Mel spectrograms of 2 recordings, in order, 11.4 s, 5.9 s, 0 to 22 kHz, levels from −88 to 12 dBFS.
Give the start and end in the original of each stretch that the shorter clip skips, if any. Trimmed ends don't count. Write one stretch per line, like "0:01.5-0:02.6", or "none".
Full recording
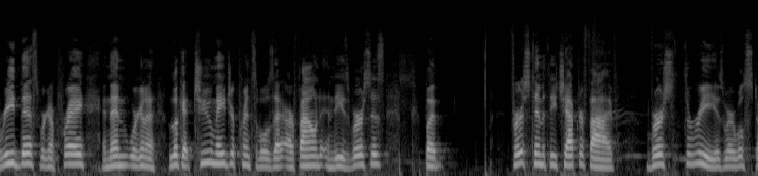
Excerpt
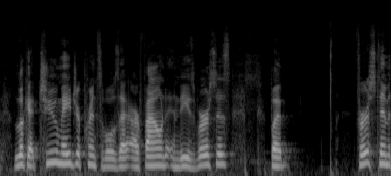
none

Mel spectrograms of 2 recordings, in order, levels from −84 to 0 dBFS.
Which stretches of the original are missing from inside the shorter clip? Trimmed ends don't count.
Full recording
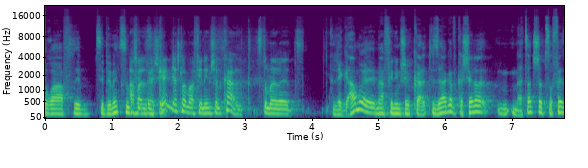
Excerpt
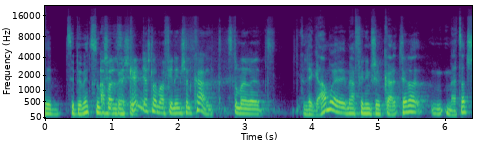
0:05.8-0:06.3

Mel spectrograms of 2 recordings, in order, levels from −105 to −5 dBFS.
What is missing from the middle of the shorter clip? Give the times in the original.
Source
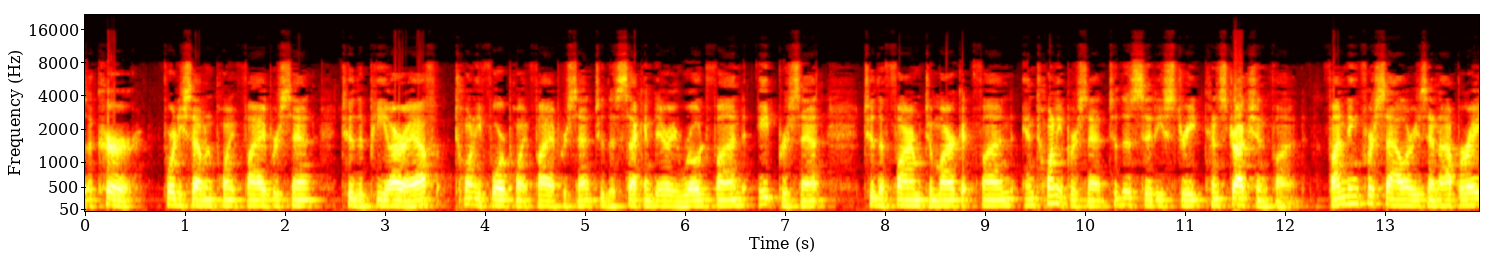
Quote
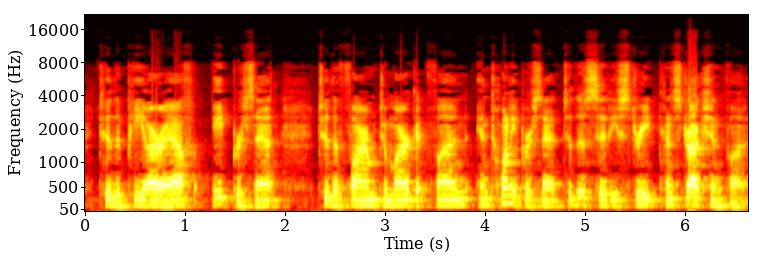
0:03.7-0:06.7

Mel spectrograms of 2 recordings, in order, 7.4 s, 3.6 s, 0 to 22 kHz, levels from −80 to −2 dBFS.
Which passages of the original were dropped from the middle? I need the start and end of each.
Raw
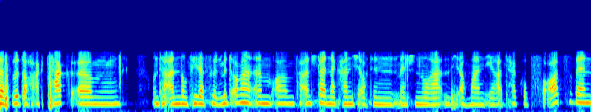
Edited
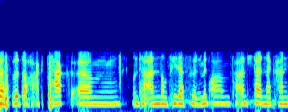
0:01.6-0:01.8
0:02.9-0:03.4

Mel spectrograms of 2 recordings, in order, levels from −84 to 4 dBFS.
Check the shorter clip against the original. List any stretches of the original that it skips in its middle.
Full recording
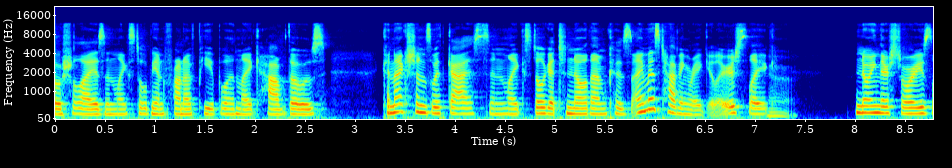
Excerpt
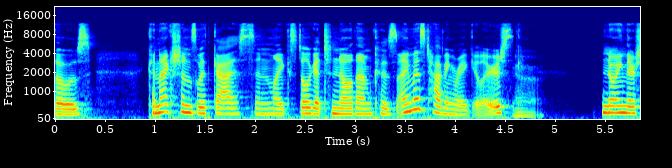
0:06.9-0:07.1

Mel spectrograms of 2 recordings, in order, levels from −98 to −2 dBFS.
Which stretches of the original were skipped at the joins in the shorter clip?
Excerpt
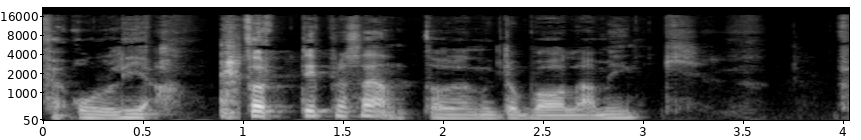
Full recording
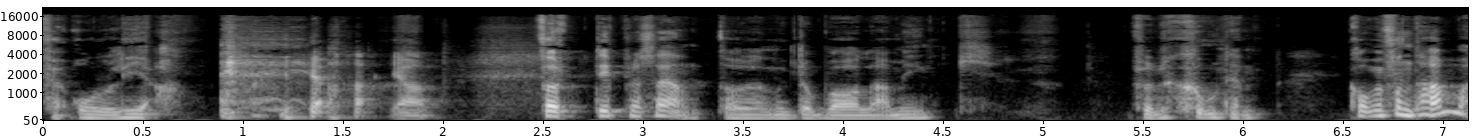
0:01.0-0:02.4

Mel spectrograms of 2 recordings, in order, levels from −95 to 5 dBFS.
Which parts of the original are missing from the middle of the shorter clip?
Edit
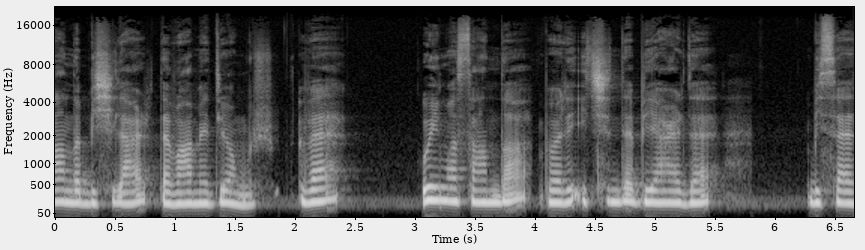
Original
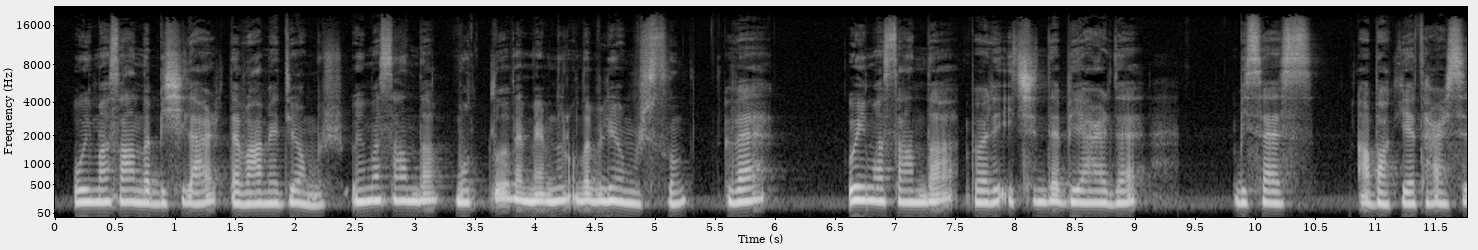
0:02.4-0:05.4

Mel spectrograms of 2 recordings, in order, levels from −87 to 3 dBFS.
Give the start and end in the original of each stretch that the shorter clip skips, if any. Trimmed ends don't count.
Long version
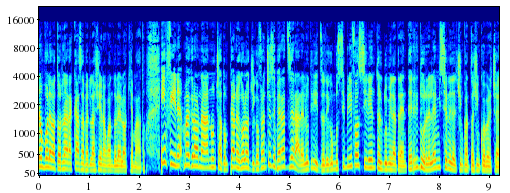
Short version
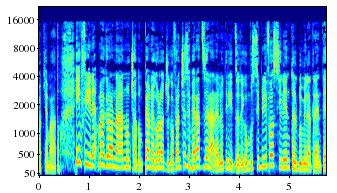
none

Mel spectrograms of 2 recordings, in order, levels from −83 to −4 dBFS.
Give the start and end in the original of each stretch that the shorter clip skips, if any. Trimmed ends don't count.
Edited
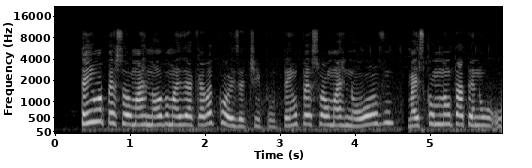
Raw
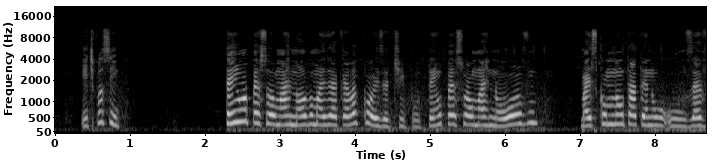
0:06.6-0:07.0

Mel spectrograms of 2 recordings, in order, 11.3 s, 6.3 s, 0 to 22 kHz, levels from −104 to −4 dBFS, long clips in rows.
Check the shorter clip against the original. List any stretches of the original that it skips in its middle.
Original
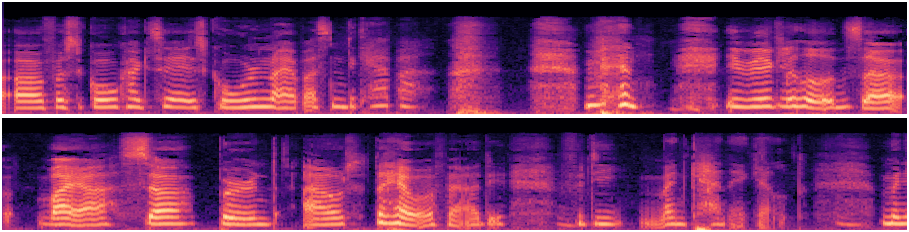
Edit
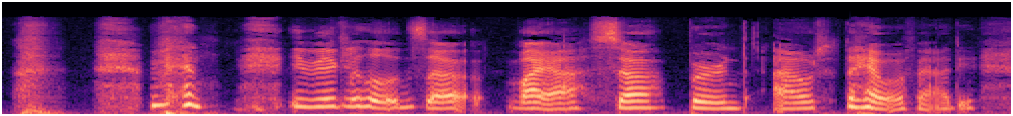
none

